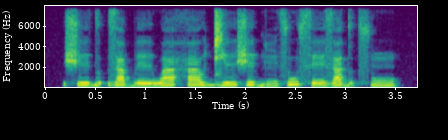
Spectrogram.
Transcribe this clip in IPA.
ʃ e˦ d ʊ˦ ʔ z ä˦˨ b e˨ ɪ̯ w ä˦ h a˦ ʊ̯ d͡ʑ e˦ ɪ̯ ʃ e˦˨ ɡ ĩ˨ s u˦˨ sʰ e˨ z ä˦˨ d ʊ˦ ʔ sʰ ũ˦

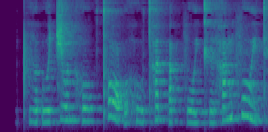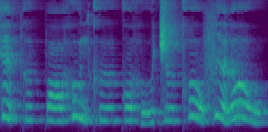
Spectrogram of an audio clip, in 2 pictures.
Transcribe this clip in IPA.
pʰ i˩ ə̯ ʔ u˩˧ ə̯ t͡ɕ ɤː˧ n h oː˧ k̚ t̪ʰ ɔː˥˨ ʔ o˩˧ h uː˧˩ t̪ʰ a˧˥ t̚ ʔ a˧˩ k̚ f oː˩ j kʰ e˩˧ h a˧˥ ŋ f oː˥˨ j t̪ʰ eː˥˨ p̚ k ɯː˧ k̚ p ɔː˧ h uː˥˨ n kʰ ɯː˧ k o˧ h uː˩˧ t͡ɕ ɯː˧ kʰ oː˥˨ f i˥˨ ə̯ l ɤː˥˨ w

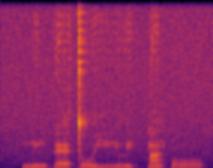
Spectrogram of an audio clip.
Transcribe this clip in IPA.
m ĩ˨ ɡ͡b ɛ˨ t o˨ j i˨ l i˨˦ k͡p ã˦ k͡p o˧

